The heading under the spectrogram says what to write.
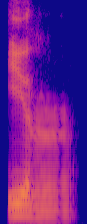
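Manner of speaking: إر as one syllable, "iir" with a held rolled r; blended syllable. Shown as a demonstration. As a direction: run the long "i" straight into a trilled r in إر. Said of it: "إي را".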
